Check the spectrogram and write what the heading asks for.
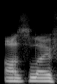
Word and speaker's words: Oslo: It's like someone said, why is that guy, that crazy guy, in Norway, Oslo, right? I think that's right. I think I said that right. – Oslo for the people who aren't Vikings.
